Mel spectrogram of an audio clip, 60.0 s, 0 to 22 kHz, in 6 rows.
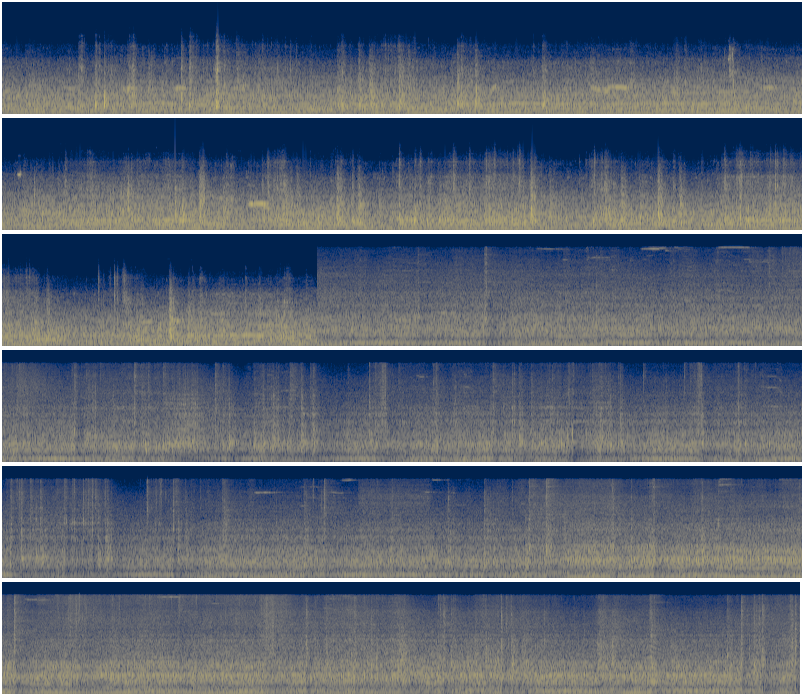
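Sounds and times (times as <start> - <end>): diesel engine running under load: 0.0 - 59.9
hydraulics working: 0.0 - 59.9.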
